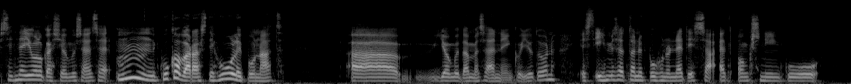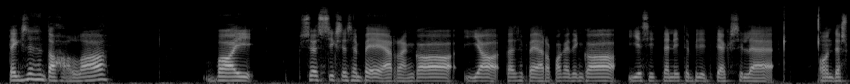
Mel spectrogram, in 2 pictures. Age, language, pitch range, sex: 20-39, Finnish, 165-185 Hz, female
